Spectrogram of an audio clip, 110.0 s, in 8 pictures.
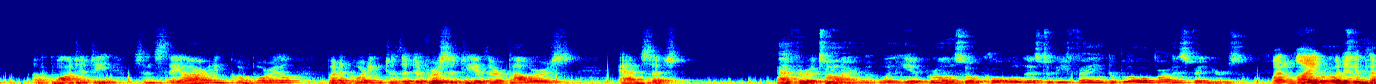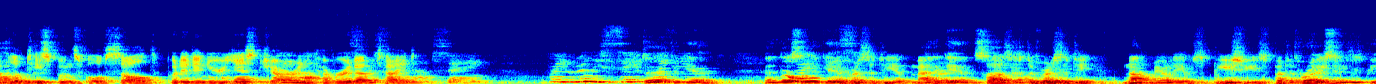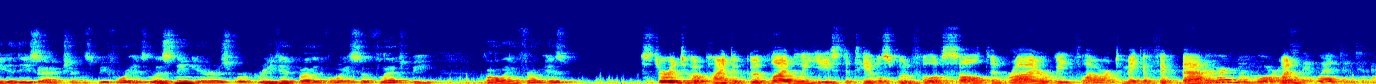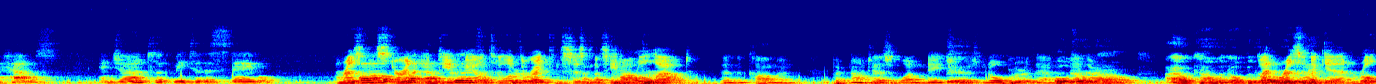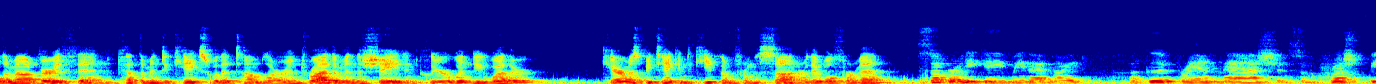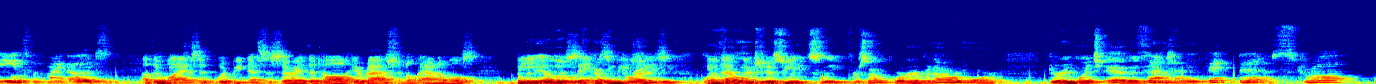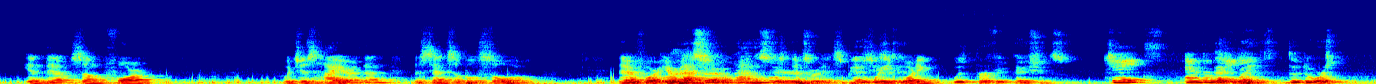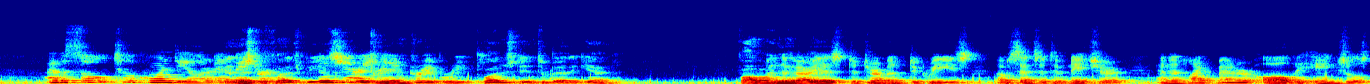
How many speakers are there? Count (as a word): four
